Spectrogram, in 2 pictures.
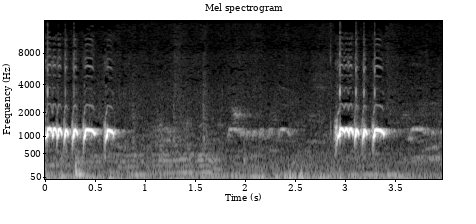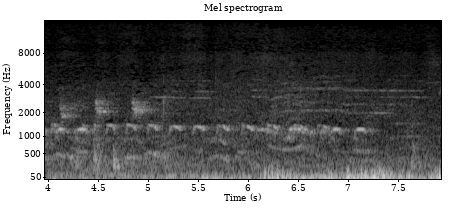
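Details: Local zebra dove in strong voice, used as a lure to prompt other zebra doves to call: two clusters of rapid, bubbling coos about three seconds apart, each fading into a long level hum, with faint rustling.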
